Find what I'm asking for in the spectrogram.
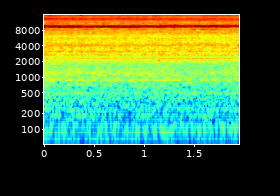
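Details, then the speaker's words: Early-2000s generic Athlon XP beige-box PC with junk RetailPlus "465 W" power supply, first power-on; steady airy rush with thin high whine, fan loud and rough, high-pitched whine noted, cause not confirmed. "flip the power i don't see a green standby led but that doesn't mean much it's on someone sounds like garbage"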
